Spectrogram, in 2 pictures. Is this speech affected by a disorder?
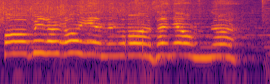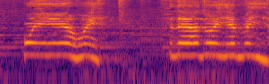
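Yes: ALS; amyotrophic lateral sclerosis, cause unknown; joining by remote video link.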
